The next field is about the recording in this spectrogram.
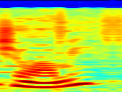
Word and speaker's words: Xiaomi: Con la idea de aminorar los daños de la contaminación que provoca en el país asiático, la empresa Xiaomi, creo que lo pronuncié bien, Xiaomi, ¿sí? – Yo creo que sí.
